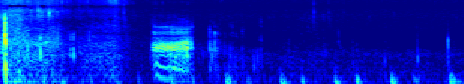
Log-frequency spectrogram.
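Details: Stomach growling (borborygmi) from hunger on waking, before class: a drawn-out loud growl followed by a series of soft gurgling pops from an empty stomach.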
